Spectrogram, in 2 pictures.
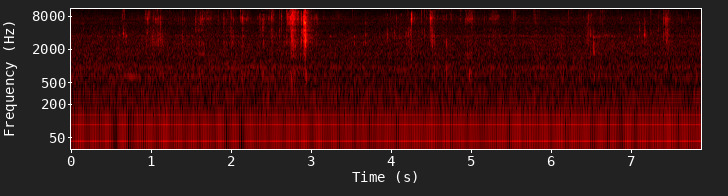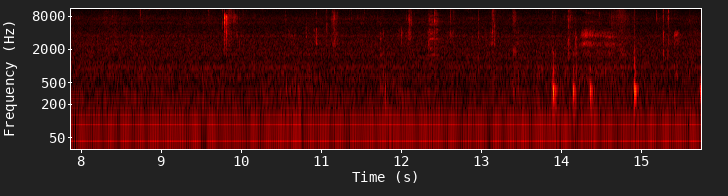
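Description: Close-up mouth sounds of a person eating spicy instant noodles: wet chewing and squishing with scattered small clicks, one louder click about 3 seconds in and a few sharper ones near the end, over a steady low hum.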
